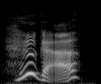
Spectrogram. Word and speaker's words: hygge: Well, hygge, which is spelled H-Y-G-G-E, is a Danish word for the art of cozy.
